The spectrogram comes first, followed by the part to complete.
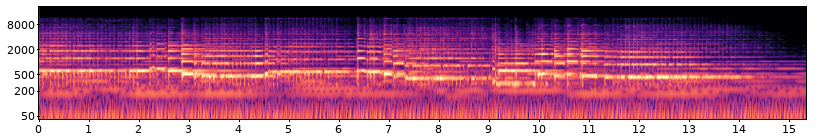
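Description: Instrumental devotional music: a plucked string instrument plays a slow melody of ringing notes over a steady low drone, getting quieter near the end.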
